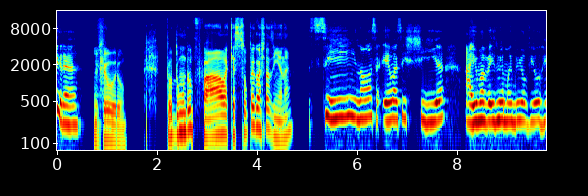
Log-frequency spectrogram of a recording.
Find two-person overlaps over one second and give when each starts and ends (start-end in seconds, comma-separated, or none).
none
